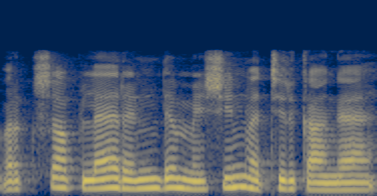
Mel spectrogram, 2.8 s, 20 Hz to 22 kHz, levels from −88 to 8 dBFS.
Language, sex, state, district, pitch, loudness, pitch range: Tamil, female, Tamil Nadu, Nilgiris, 175 Hz, -14 LUFS, 165-190 Hz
